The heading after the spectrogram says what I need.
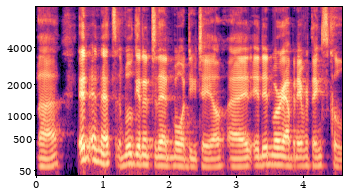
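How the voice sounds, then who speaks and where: On a very clean recording with a silent background, a man with a Southern US accent speaks at a fairly low pitch in a bright, sharp tone. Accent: Southern, noticeable. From US South, Little Rock, Arkansas. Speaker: podcast co-host. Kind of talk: casual chat.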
